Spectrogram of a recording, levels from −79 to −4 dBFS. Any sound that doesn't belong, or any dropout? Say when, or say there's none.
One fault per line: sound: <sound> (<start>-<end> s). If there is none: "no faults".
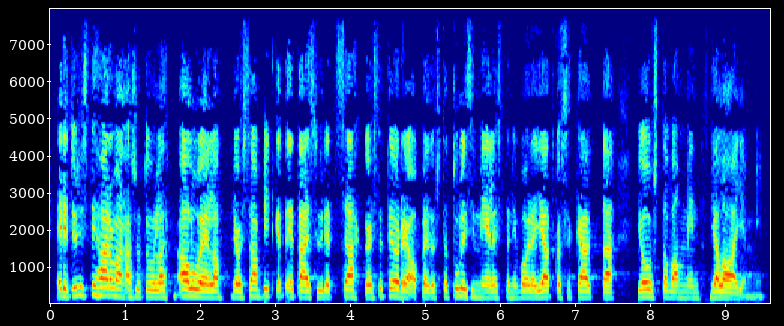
no faults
